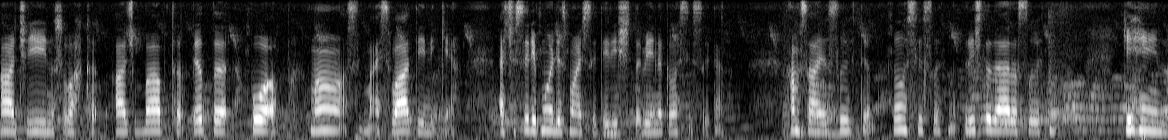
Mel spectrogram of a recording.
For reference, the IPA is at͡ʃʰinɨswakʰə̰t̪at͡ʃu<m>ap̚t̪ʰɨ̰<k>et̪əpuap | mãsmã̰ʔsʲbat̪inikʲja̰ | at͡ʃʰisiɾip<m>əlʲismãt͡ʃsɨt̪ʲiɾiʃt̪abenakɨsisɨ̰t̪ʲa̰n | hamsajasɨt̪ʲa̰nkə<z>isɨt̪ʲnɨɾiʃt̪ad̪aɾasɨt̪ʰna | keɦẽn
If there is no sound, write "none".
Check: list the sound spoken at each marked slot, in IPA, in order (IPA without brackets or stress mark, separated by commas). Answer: b, p, m, s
